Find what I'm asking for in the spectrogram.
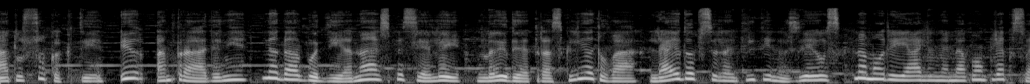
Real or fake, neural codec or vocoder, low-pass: fake; codec, 44.1 kHz, 3.4 kbps, Pupu-Codec; 14.4 kHz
